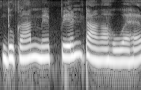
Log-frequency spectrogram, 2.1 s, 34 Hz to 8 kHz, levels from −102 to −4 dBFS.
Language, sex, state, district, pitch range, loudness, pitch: Hindi, male, Jharkhand, Garhwa, 205-250 Hz, -12 LUFS, 230 Hz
